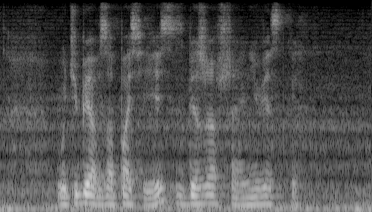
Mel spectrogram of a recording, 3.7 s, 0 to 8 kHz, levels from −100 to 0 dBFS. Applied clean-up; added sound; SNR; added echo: none; none; none; reverberation time 0.4 s.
